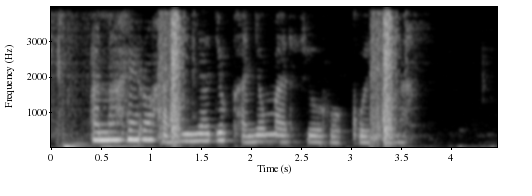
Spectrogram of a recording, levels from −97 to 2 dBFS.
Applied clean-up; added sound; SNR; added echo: classical method WPE with log-MMSE.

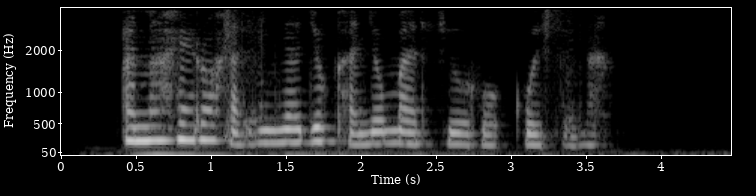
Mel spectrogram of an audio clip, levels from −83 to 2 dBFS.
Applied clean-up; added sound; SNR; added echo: neural mask model DeepFilterNet 3.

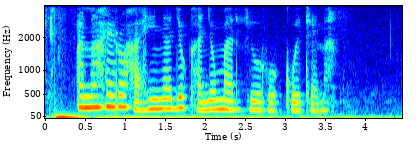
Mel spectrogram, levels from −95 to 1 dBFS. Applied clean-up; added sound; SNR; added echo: none; none; none; none.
